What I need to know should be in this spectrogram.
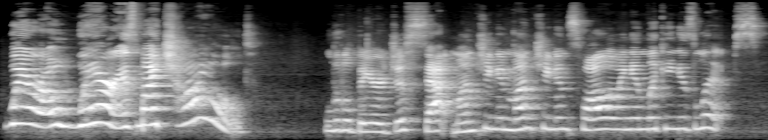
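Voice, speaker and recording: A woman teacher reading a children's story aloud in an expressive, animated way with dramatic emphasis. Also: mid-range voice. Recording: roomy echo.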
